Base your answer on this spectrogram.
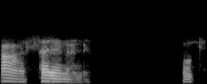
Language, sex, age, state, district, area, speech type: Telugu, male, 18-30, Andhra Pradesh, Eluru, rural, conversation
